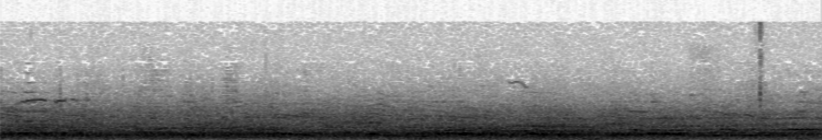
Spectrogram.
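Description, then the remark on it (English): A large stadium crowd at a soccer match keeps up a steady, dense roar of booing aimed at player Michael over early time wasting, with a few thin, high whistles cutting through now and then. The jeering stays loud and constant throughout. “Crowd starting to boo, a few whistles.”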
